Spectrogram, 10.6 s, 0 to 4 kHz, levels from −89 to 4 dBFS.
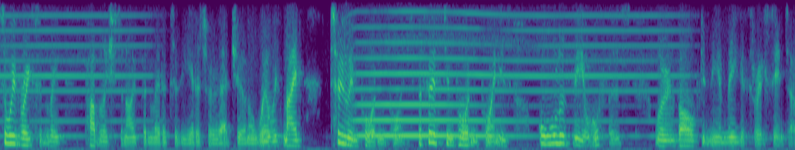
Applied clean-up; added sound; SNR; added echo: none; Bowed string instrument; 6 dB; none.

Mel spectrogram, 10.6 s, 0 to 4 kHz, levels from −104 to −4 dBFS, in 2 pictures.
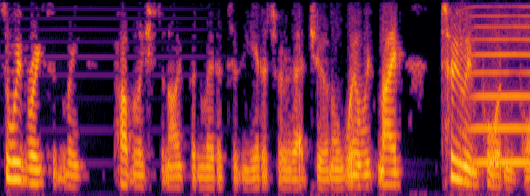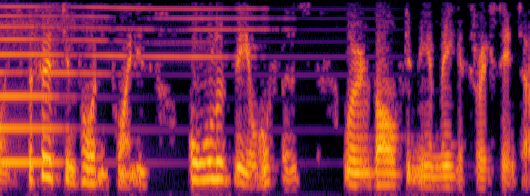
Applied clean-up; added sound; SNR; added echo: classical method spectral subtraction.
